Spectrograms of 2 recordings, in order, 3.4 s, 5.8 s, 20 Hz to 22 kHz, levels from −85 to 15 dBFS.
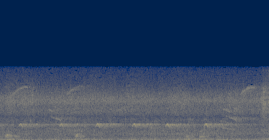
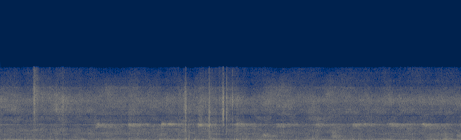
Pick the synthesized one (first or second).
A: second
